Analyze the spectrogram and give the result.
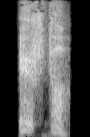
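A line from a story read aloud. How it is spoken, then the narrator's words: Grumbling. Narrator (Russian): буркнул Шульгин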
